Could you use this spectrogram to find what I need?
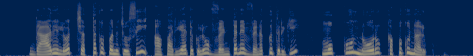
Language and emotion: Telugu, disgusted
